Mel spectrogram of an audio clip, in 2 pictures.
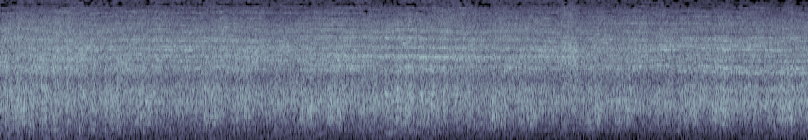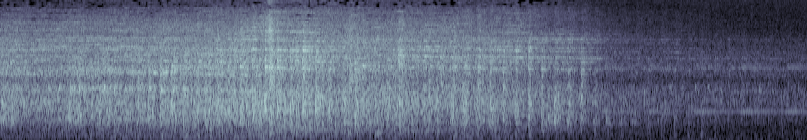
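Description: JR Freight container train running past over the rails, its wheels clacking and rumbling; the noise grows louder for a few seconds after the middle, then falls away sharply about fourteen seconds in. A steady ringing tone from the level crossing's warning bell is left behind.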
